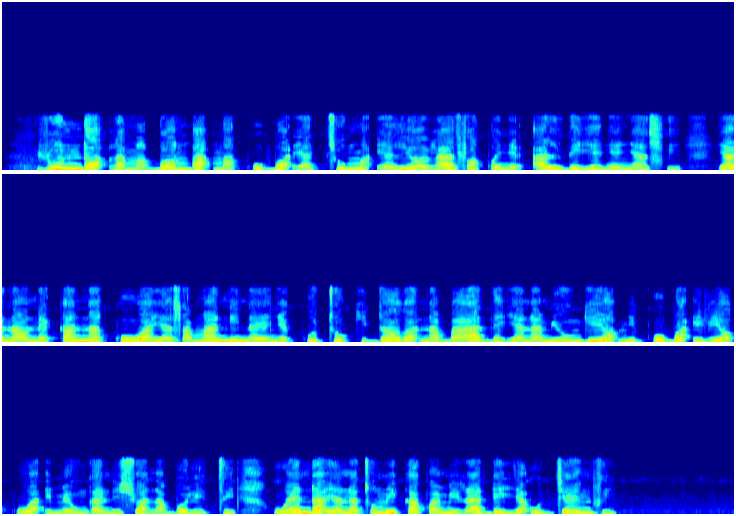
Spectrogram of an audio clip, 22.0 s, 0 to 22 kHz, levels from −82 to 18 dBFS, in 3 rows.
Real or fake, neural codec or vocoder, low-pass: fake; codec, 16 kHz in and 24 kHz out, 2.2 kbps, FireRedTTS-2 codec; 7.2 kHz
